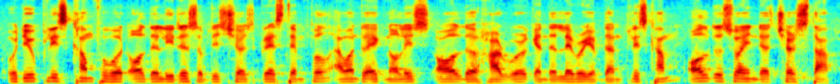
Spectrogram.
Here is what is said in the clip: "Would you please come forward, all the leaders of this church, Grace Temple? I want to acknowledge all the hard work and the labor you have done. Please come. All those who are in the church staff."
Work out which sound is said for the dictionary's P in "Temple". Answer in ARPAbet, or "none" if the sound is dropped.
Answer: P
